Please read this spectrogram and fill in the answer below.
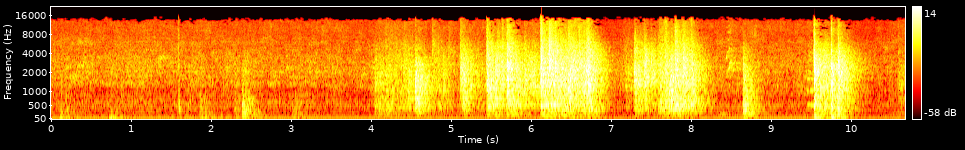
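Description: Baking pans clanking and clattering as they are dug out of a lower kitchen cupboard, with a few light knocks first and then about six seconds of loud, irregular clatter from about four seconds in.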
